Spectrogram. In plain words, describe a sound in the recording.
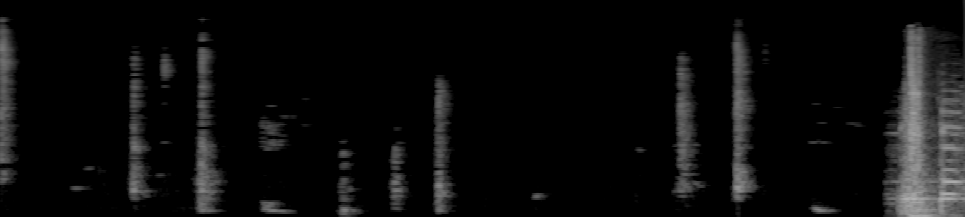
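Soft knocks and rustles come as a young man moves about nearby.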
